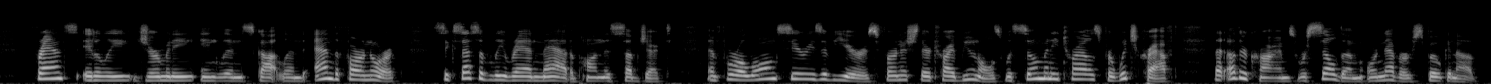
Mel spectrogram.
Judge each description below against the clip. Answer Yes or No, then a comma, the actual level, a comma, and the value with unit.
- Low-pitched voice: No, medium, 185 Hz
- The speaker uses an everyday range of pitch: No, wide, 6.3 semitones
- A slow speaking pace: No, average, 160 wpm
